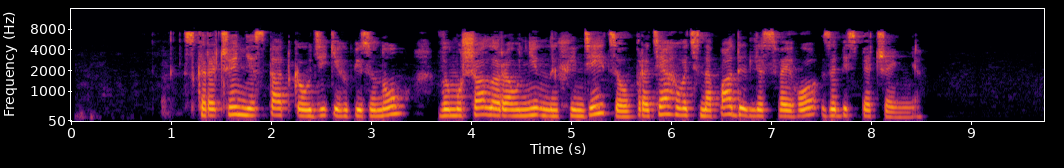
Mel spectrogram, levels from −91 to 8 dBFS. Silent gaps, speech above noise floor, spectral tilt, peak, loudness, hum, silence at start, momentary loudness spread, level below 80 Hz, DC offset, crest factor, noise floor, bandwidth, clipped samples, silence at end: none; 60 dB; -3 dB/octave; -2 dBFS; -14 LUFS; none; 1.15 s; 5 LU; -58 dBFS; under 0.1%; 14 dB; -74 dBFS; 8 kHz; under 0.1%; 1.25 s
